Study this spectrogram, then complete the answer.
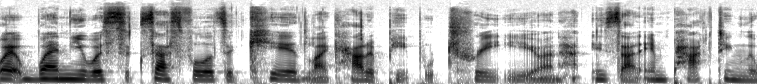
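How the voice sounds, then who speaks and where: A woman with an Australian accent speaks at a very fast pace, her voice dry and close with no echo on a very clean recording with a silent background. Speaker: podcast co-host. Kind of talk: casual chat.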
